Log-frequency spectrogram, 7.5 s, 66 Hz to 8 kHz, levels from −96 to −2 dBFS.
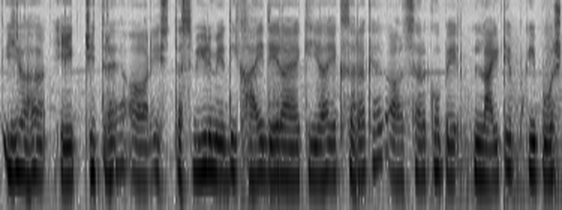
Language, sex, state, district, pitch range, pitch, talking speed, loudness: Hindi, male, Uttar Pradesh, Muzaffarnagar, 145-160 Hz, 155 Hz, 190 wpm, -15 LUFS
